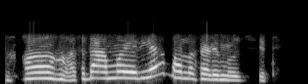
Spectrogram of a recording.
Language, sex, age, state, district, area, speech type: Odia, female, 45-60, Odisha, Puri, urban, conversation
